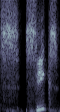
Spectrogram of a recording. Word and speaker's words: Sikh: Is it Sikhs? I always thought it was Sikh. Sikh. They were pronouncing it a little bit different on the Fifth Estate. Yeah, they were pronouncing it Sikh. S-I-K. I always pronounced it Sikh.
